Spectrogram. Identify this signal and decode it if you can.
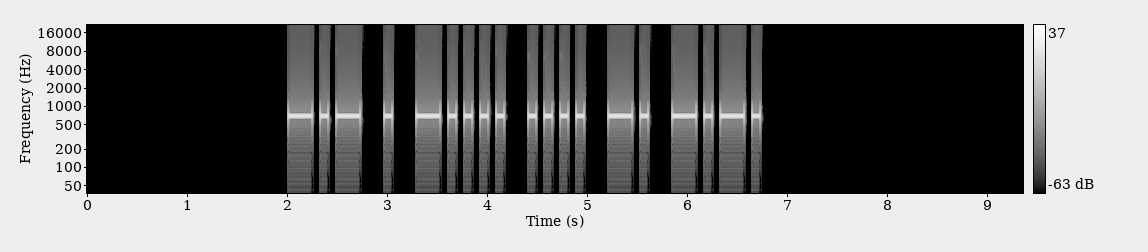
Morse code, heard as a keyed tone, about 15 wpm, 700 Hz. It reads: KE6HNC
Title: USA Call Signs - 6 Characters - Repeated 2x - 15wpm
